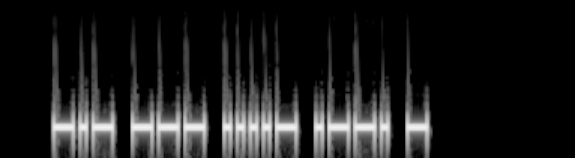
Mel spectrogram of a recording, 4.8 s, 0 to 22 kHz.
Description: Morse code, heard as a keyed tone, about 27 wpm, 700 Hz. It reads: KO4PT
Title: Speed Racing - USA Call Signs 22wpm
